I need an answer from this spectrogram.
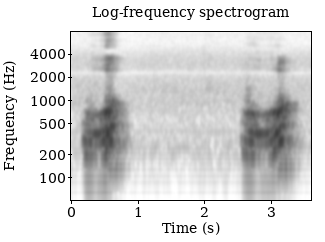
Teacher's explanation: number 5, 3rd tone, dropping a little bit and upwards. Yeah, so down and up with your pronunciation. · third tone dropping a little bit and upwards.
